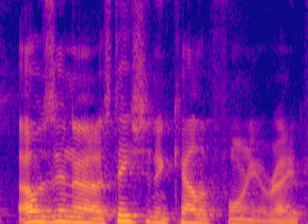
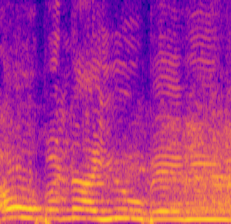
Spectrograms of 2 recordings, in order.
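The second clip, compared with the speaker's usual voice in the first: high, loud, slow mock reassurance; loud backpedaling; 9 semitones higher, 6 dB louder, slower than usual. Comic placating his offended girlfriend, loud backpedaling.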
